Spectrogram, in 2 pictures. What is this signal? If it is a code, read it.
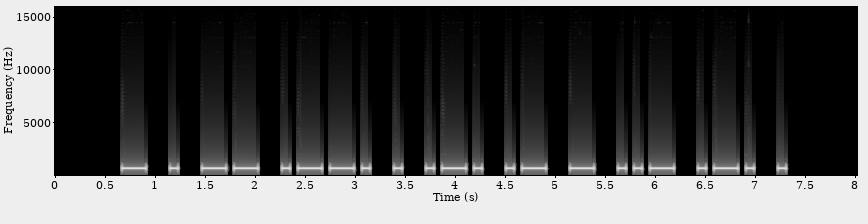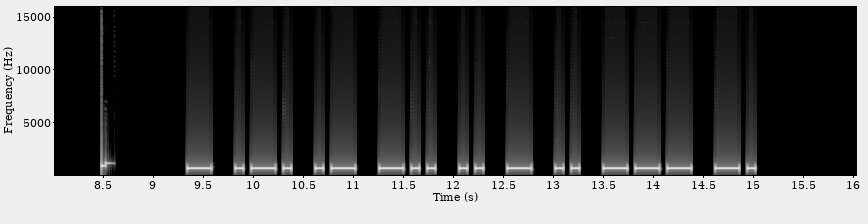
Morse code, heard as a keyed tone, about 15 wpm, 700 Hz. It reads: TEMPERATURE TRADITION
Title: Sentences from Top 1500 Words - New Word Drill Alt - 15wpm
